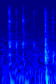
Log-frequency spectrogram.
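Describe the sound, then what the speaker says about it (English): A computer keyboard being typed on, a few quick soft key clicks in a short burst, close and quiet with no talking. "Now, I'm typing this into Google."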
